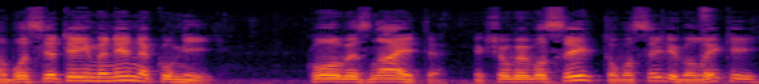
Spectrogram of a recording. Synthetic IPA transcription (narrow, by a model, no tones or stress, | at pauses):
ɐbɔsʲʋʲɐt̪ɪjimenɪnɛkɔmʲij | kɔɦɔʋɪznɑjet̪ɛjɐkʃt͡ʃɔʋɪʋɔsɪlʲt̪ɔʋɔsɪlʲiʋelˠɪkɪj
